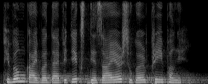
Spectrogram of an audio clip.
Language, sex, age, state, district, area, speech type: Manipuri, female, 18-30, Manipur, Kakching, urban, read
